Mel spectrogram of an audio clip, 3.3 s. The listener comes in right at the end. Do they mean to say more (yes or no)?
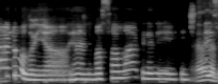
yes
